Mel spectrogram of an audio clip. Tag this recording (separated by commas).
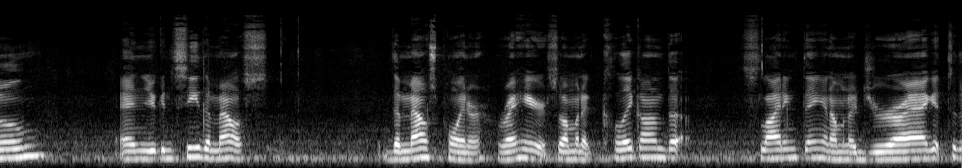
Speech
